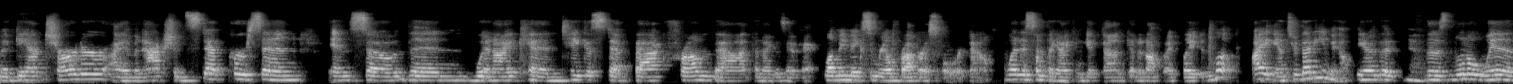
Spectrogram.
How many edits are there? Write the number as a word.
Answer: three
